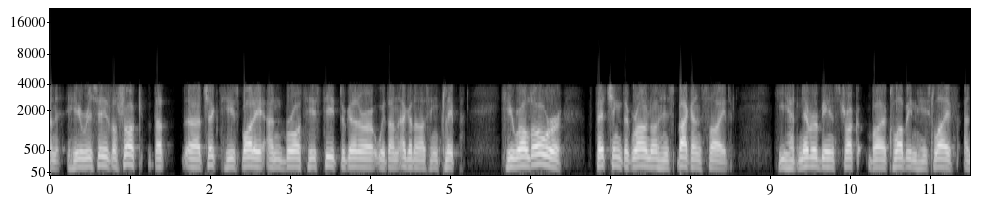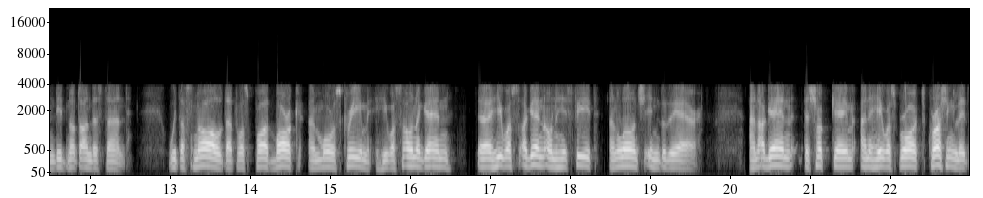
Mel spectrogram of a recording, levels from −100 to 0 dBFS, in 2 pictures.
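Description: No technical faults are audible anywhere in this recording.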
